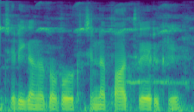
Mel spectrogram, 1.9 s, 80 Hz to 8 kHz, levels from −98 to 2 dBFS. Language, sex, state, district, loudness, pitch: Tamil, male, Tamil Nadu, Nilgiris, -19 LUFS, 90 Hz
